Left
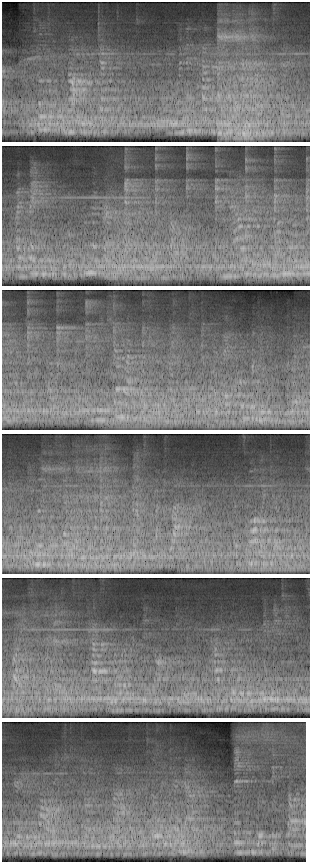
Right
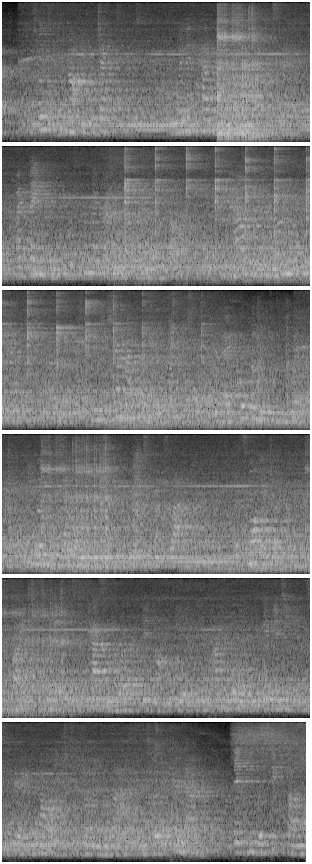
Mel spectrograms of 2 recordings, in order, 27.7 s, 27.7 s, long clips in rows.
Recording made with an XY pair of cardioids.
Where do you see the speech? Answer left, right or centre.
centre.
